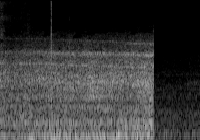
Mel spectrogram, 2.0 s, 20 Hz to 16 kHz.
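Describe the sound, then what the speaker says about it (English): A propeller airplane drones overhead, loud and steady with a broad engine roar that cuts off abruptly near the end, outdoors beside a 2015 Subaru WRX STI being fitted with a carbon fiber hood. "Yes, man, damn plane."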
